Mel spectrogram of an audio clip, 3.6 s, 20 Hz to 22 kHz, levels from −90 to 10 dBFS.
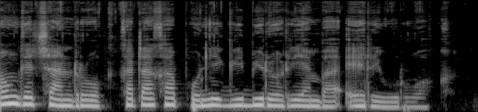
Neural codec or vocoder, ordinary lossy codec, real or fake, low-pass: none; none; real; none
